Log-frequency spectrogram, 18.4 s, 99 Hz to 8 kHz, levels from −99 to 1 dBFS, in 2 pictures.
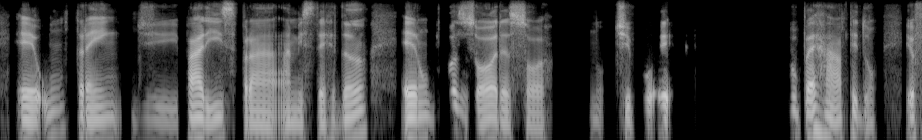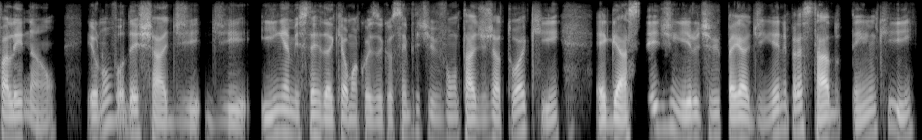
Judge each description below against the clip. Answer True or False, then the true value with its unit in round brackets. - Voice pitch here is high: False (100 Hz)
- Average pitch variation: True (3.6 semitones)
